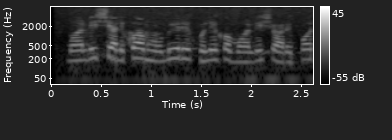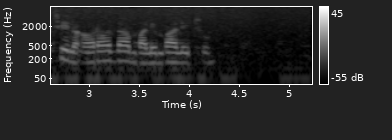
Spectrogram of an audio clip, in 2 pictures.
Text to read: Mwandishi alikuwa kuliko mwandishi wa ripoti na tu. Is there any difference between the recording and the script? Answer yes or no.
yes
